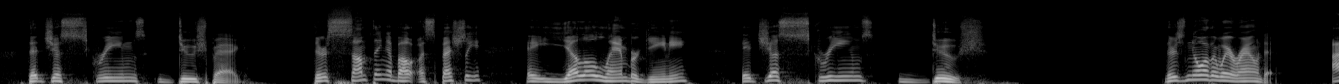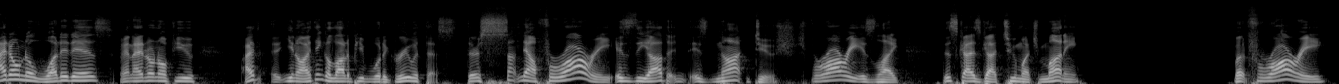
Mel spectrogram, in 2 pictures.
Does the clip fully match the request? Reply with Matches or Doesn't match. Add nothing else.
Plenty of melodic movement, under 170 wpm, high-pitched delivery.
Doesn't match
